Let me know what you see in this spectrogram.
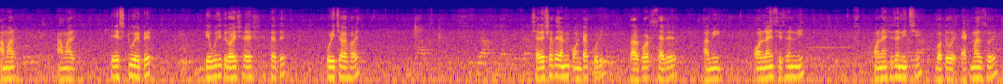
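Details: Adult male who has stammered for many years, recorded after about four weeks of online fluency training; long pauses between phrases heard; stuttering.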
